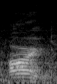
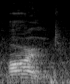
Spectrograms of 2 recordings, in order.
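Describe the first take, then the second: Both takes have the same delivery.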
